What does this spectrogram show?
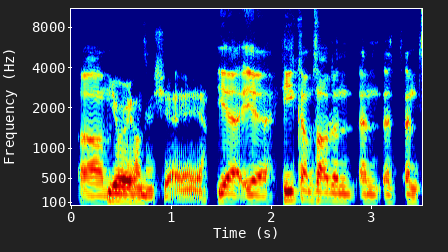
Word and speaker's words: Uli Hoeneß: Ralf Rangnick was never going to work, in my opinion, because when your guy Uli Hoeneß, or is that how it's pronounced? Uli Hoeneß, yeah.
